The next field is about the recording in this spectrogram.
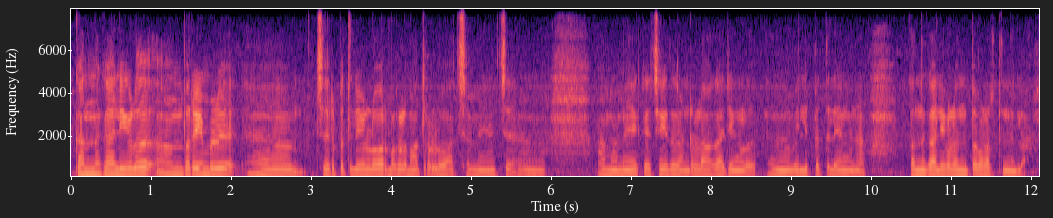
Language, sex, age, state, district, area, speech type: Malayalam, female, 30-45, Kerala, Ernakulam, rural, spontaneous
